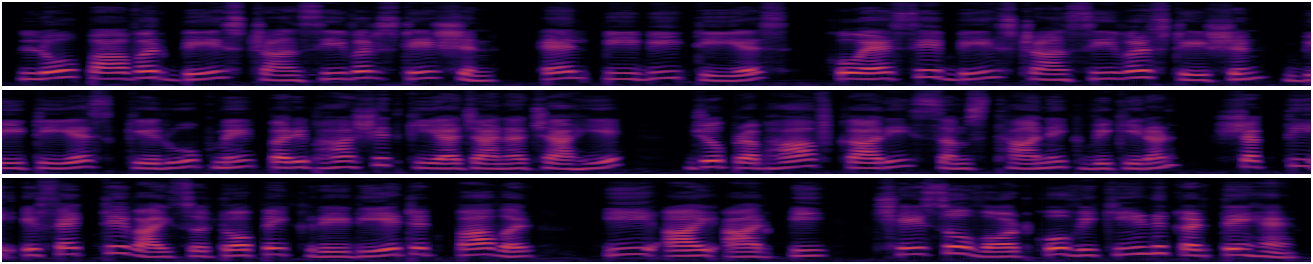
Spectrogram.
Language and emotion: Hindi, neutral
